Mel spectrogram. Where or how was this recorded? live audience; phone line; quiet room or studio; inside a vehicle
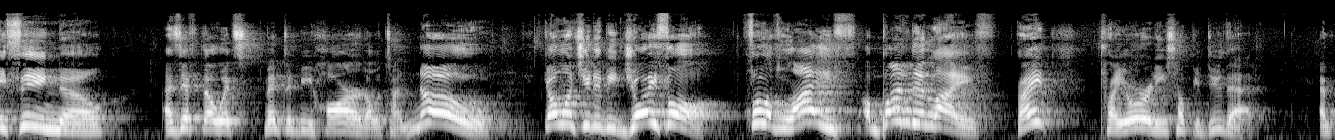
live audience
